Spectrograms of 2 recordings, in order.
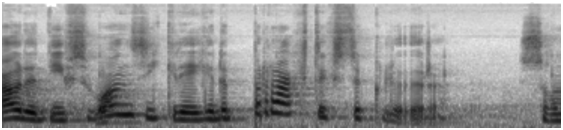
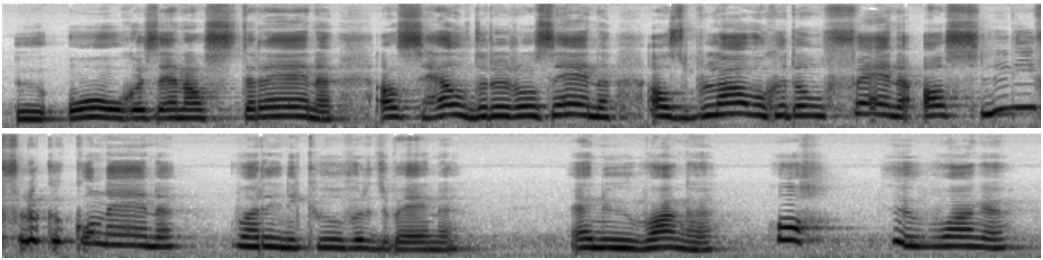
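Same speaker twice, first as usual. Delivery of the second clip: high, breathless-with-love mock declamation; hammed-up lovestruck poet; passionate; 6 semitones higher than usual. A narrator's reading. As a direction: rhapsodise grandly, pitched up, lingering on the images. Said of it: "ging vol passie verder".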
